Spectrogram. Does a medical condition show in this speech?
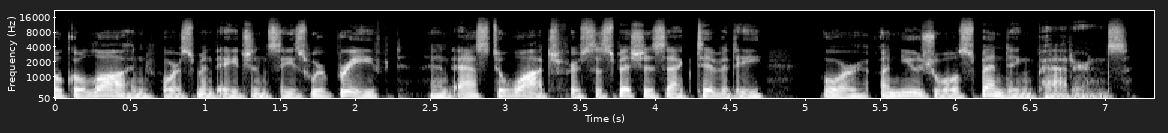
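No.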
